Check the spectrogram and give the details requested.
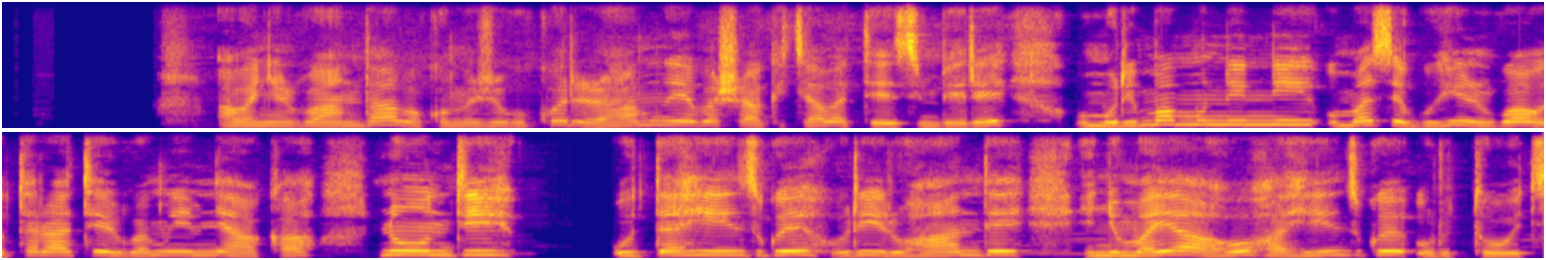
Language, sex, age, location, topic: Kinyarwanda, male, 50+, Nyagatare, agriculture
